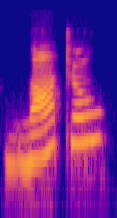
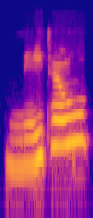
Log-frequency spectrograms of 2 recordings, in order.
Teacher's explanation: no English word actually begins with the sound N, which is a velar nasal sound. Some of you might think that it looks very similar to NATO, like NATO, but that's a N, like an alveolar N, and not the velar N.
